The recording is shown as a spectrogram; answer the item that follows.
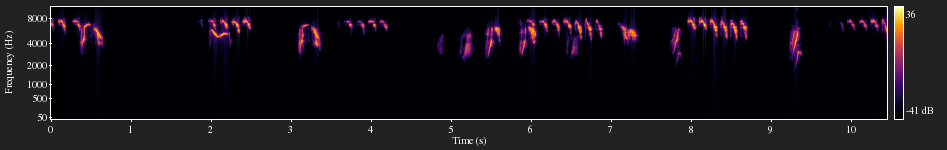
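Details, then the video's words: Western yellow wagtail song and calls: high, thin chirps and short buzzy trills in scattered bursts, some phrases repeated rapidly, against an otherwise quiet background. "صوت ذعرة صفراء song call wastern yellow wagtail"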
